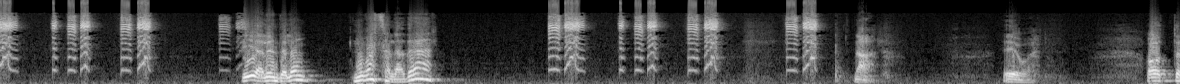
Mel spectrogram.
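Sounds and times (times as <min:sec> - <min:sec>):
squeaky toy being squeezed: 0:00.0 - 0:01.6, 0:02.2 - 0:02.5, 0:05.5 - 0:08.3
speech: 0:02.4 - 0:04.5, 0:08.5 - 0:08.8, 0:10.0 - 0:10.5, 0:11.5 - 0:11.7.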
